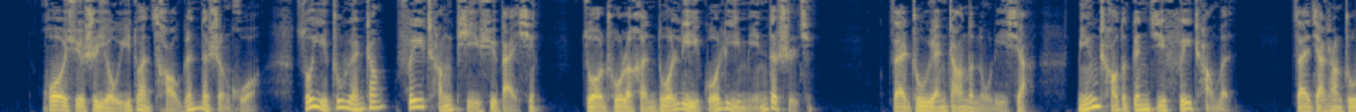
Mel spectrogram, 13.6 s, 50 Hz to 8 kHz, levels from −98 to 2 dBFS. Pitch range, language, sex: 95-125 Hz, Chinese, male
